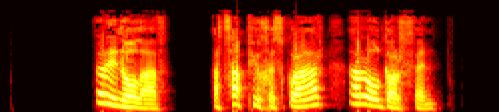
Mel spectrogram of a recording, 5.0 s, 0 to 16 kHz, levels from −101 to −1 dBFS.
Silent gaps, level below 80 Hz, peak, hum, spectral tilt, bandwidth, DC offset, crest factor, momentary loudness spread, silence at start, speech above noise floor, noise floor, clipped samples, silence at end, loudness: 1.76-2.10 s; -60 dBFS; 0 dBFS; none; -4.5 dB/octave; 10 kHz; under 0.1%; 16 dB; 15 LU; 0.95 s; over 77 dB; under -90 dBFS; under 0.1%; 0.65 s; -13 LUFS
